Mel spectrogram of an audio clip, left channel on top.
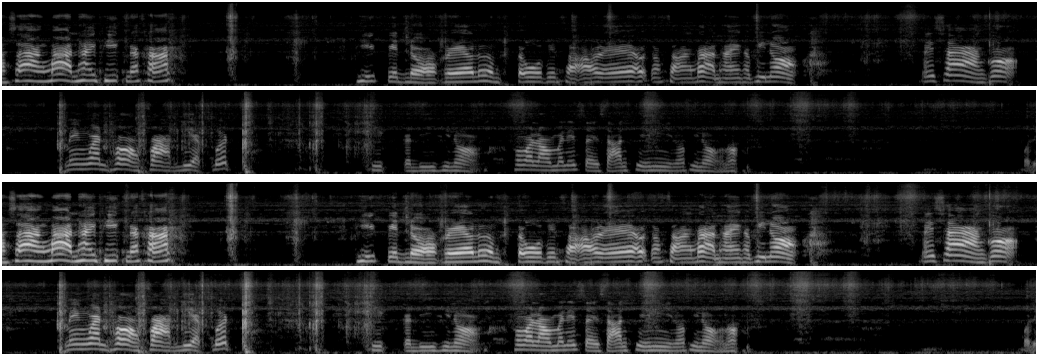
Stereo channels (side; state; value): left; quieter; 8.0 dB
